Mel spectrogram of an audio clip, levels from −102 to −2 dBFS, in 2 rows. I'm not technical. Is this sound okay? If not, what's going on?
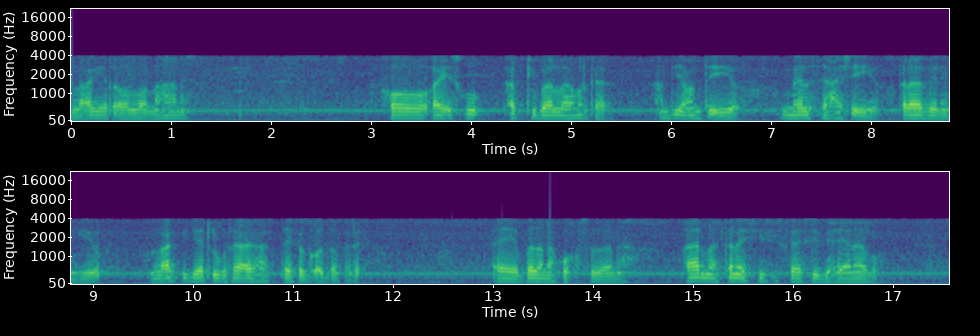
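No. The speech passes through a Bluetooth CVSD headset codec, which cuts everything above 3.8 kHz and adds a gritty, scratchy edge and grainy hiss. From 12.09 to 13.56 s, periodic USB or driver dropouts skip a few milliseconds of sound about every 0.5 s, giving roughly four evenly spaced ticks.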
